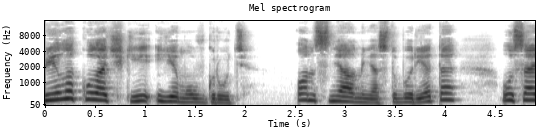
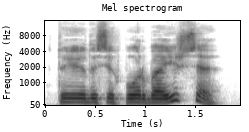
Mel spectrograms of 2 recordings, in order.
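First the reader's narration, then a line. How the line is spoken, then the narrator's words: Lustful growl. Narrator (Russian): рыкнул вожделенно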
